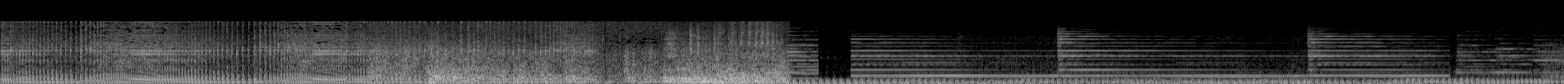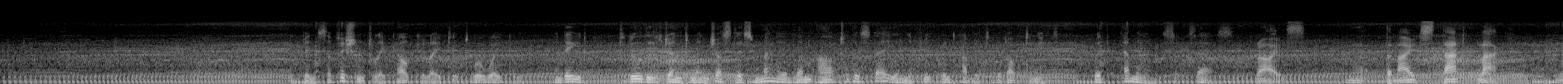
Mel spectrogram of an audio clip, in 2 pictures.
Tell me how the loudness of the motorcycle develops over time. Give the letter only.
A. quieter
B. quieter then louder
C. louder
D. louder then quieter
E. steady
B.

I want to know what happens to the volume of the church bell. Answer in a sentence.
The loudness of the church bell goes down.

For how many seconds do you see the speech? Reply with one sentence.
You can hear the speech for 13 seconds altogether.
